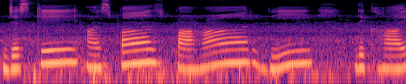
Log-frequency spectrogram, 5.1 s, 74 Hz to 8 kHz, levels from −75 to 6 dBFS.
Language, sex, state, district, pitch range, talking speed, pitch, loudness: Hindi, female, Madhya Pradesh, Umaria, 180-245 Hz, 60 wpm, 200 Hz, -14 LUFS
